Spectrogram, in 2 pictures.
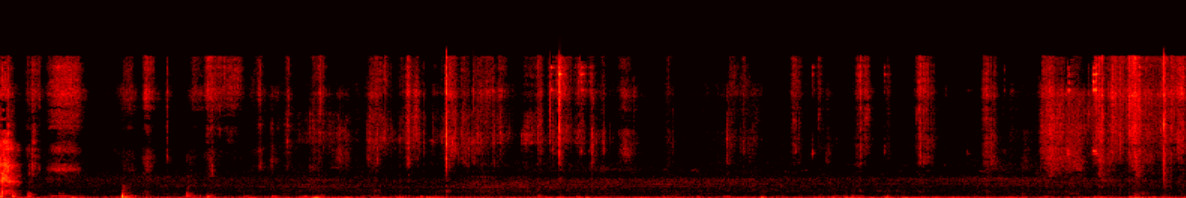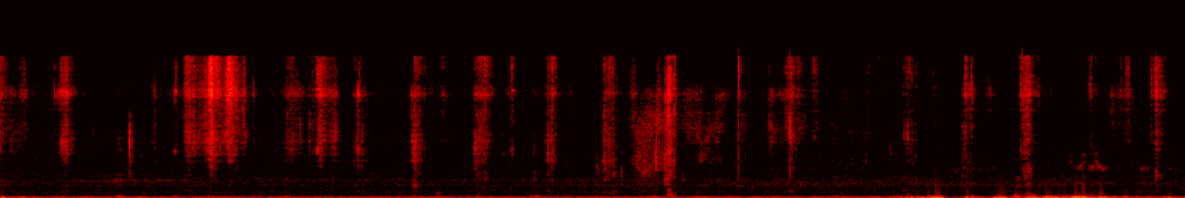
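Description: A horse tears and munches grass close by.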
